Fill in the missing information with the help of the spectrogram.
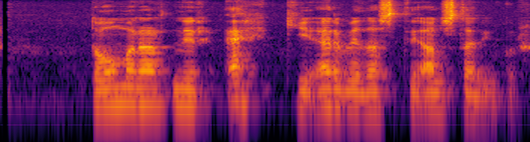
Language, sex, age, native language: Icelandic, male, 50-59, Icelandic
